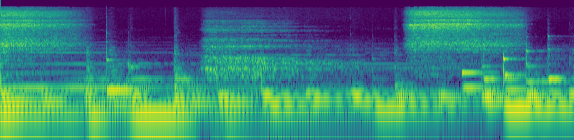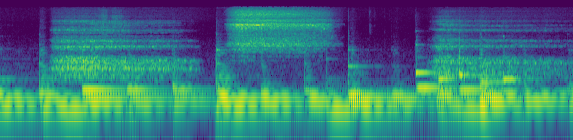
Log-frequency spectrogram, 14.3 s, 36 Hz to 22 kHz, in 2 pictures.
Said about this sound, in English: just inhale and exhale very slowly, steadily in your own space. 1 minute only. Okay, so it's going to give you an example. Very simple.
